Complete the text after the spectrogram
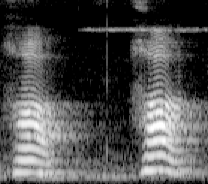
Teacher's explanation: एकदम स्वर यंत्र से ही निकलता है।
